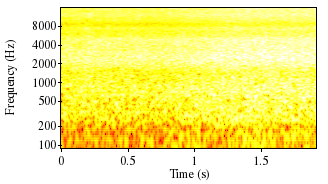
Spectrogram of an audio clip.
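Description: A river rushing near a waterfall, a broad steady roar of water close by that holds evenly throughout with no voices.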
